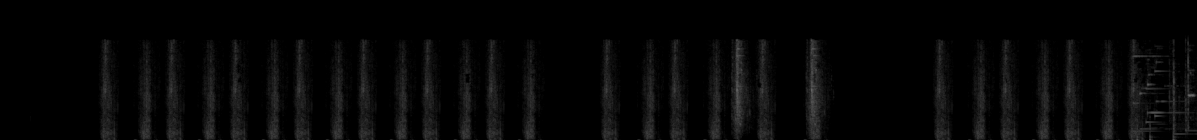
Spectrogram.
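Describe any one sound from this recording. Footsteps crunch steadily over grass and dirt.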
